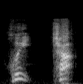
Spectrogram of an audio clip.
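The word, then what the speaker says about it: ghuy'cha': Hui cha. The first sound of the word is r. It's the same as the last sound of todshach, but hum while you say it.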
